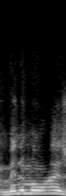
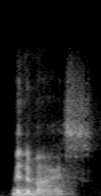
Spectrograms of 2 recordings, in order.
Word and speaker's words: minimize: impact on children right is it minimalize or minimize minimize you don't need to stick an extra syllable in there do you call them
